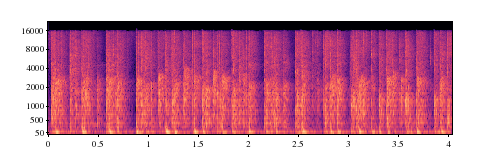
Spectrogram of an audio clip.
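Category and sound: crowd, audience applauding loudly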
